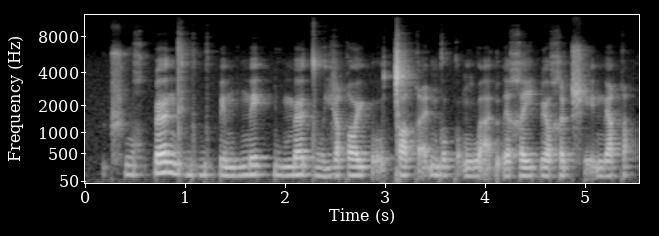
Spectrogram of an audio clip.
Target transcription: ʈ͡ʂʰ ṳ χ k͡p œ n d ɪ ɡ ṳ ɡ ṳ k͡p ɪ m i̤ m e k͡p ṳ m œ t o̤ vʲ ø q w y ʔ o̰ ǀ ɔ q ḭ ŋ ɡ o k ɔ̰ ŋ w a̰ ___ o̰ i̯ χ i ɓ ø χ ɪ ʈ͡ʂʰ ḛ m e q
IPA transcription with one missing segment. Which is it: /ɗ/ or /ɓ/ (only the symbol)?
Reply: ɗ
